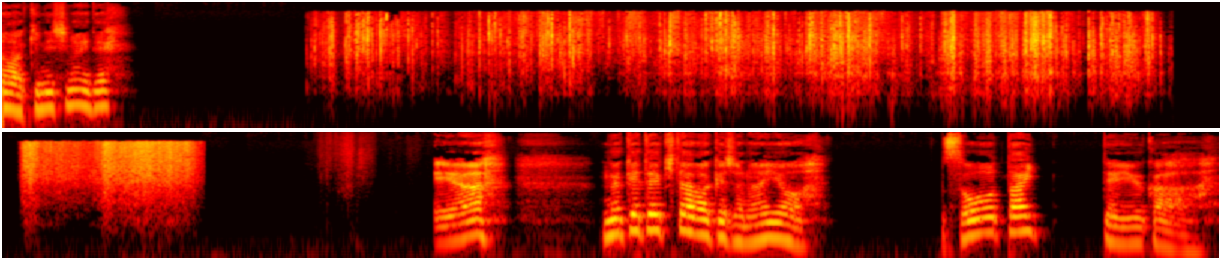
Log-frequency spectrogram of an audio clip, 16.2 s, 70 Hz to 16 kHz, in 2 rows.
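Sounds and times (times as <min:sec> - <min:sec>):
speech: 0:00.0 - 0:00.9, 0:11.2 - 0:13.7, 0:14.4 - 0:16.2
paper bag crinkling and rustling as it is opened: 0:02.0 - 0:09.5.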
